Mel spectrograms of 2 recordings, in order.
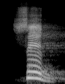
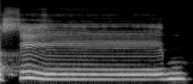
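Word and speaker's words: سين: bibir buka pasal apa ejaan Sin Sin ya Nun hurufnya di hujung adalah Nun maka Tuan Puan tak boleh S tak boleh kalau SIM salah dia kena Sin sebut berapa harakat J enam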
